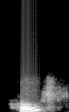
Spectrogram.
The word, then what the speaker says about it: Howth: We actually got to uh, got to go a little bit outside and visit um, the coastal town Howth, oh, if I great.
